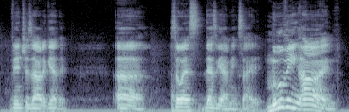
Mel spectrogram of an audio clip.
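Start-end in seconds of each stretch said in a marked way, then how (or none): 4.0-5.0 loud, high, raised shout cutting off. Speaker cutting themselves off after talking too long, yelling. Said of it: "Why are you yelling?".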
